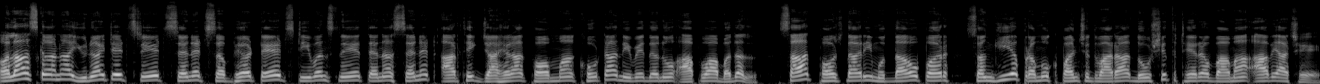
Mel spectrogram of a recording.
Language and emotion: Gujarati, neutral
